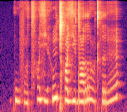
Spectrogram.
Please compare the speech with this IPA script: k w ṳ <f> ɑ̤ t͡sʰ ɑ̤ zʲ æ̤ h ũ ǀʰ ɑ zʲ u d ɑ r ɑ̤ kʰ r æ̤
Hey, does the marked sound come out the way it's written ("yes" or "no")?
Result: yes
